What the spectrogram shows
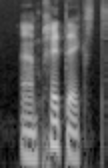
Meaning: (noun) excuse, pretext (explanation designed to avoid or alleviate guilt or negative judgement); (verb) inflection of prétexter: first/third-person singular present indicative/subjunctive
- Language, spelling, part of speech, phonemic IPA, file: French, prétexte, noun / verb, /pʁe.tɛkst/, Fr-prétexte.ogg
